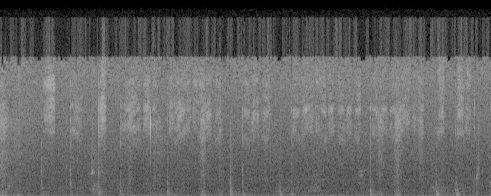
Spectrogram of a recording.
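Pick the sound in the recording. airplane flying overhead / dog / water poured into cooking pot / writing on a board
writing on a board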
